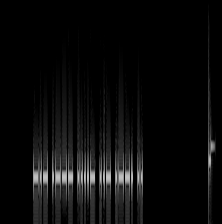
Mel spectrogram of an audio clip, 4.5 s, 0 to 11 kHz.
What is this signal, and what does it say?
Morse code, heard as a keyed tone, about 38 wpm, 700 Hz. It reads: KJ4UPI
